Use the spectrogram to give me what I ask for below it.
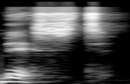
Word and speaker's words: missed: when we have the word like Miss and missed Miss missed Miss missed you don't say Miss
